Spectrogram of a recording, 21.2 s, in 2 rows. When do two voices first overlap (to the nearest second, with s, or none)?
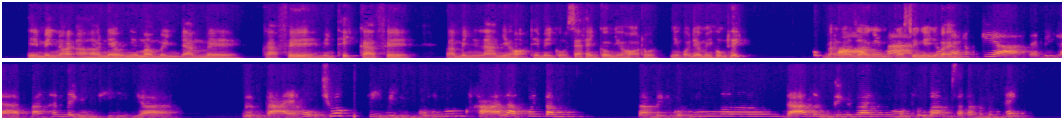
8 s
